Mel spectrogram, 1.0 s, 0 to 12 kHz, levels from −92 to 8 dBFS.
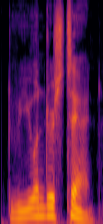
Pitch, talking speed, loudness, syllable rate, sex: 120 Hz, 175 wpm, -17 LUFS, 5.7 syllables/s, male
